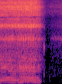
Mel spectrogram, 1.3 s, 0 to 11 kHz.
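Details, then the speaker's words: Father snoring loudly at 2 a.m., keeping family awake: one loud, rough snore during inhalation that fades into quiet. "this is us at 2:00 in the morning and he always wants to talk mess but yet we are sitting here and can't sleep because daddy is snoring so loud"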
